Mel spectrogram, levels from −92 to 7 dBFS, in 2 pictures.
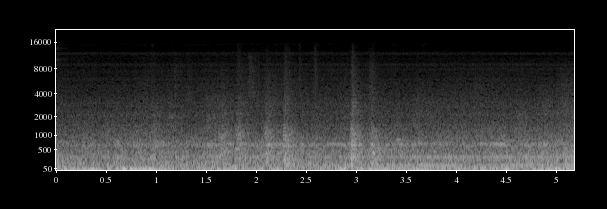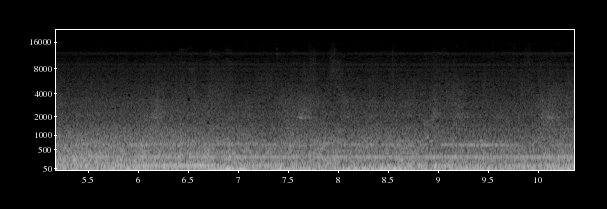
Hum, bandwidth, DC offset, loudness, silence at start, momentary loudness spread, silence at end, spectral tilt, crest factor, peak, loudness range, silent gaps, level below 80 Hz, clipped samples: none; 9.4 kHz; under 0.1%; -33 LUFS; 0 s; 5 LU; 0 s; -8.5 dB/octave; 16 dB; -14 dBFS; 3 LU; none; -32 dBFS; under 0.1%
